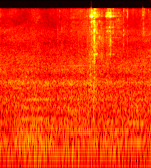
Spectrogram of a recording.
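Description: Steady low mechanical hum in the background, with a brief metallic jingle of a fall-protection harness's buckles and D-ring about one and a half seconds in as it is picked up.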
